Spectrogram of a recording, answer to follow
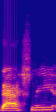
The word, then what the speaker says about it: Dashni: I now like to ask, perfect segue, Dashini, to come off mute, say hello, and tell us a little bit about yourself. It's my turn, right? Yes. Oh yeah, but it's pronounced Dashni. Oh, It's Dashni, okay.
